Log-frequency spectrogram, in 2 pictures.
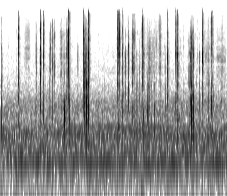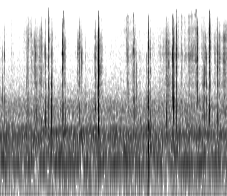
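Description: Fingernails scratch and fingers crinkle a clear plastic and cardboard paintbrush package with brushes inside, giving a quiet run of sharp, bright crackles and scrapes. The short ticks come irregularly over a faint low hum, with a few louder snaps standing out.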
